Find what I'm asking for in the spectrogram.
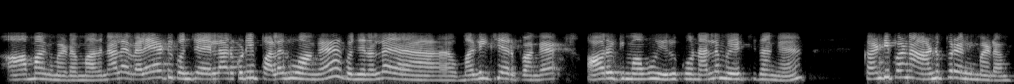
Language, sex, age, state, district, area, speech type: Tamil, female, 45-60, Tamil Nadu, Salem, urban, conversation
